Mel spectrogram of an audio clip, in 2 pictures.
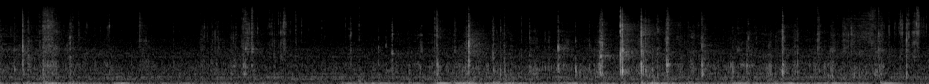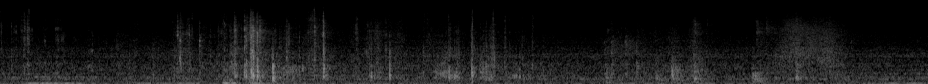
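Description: Hands handling a sealed trading-card box: plastic shrink wrap crinkling as it is pulled off, then cardboard and foil card packs rustling and clicking as the packs are taken out and set down. Irregular small clicks and crinkles, with a few louder bursts of rustling.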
